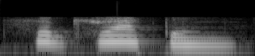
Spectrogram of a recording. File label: Announce Voice Subtracting; BlastChamber PSX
